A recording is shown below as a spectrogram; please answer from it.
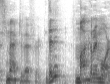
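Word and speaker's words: Machrie: no I do regularly it's not a Trill it's a tapped R it's one tap ma maore mink maore got put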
